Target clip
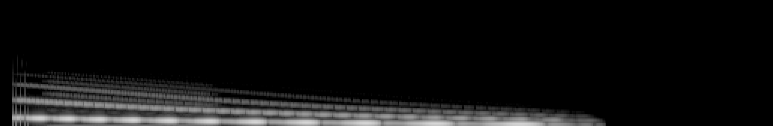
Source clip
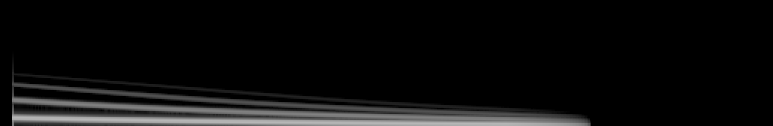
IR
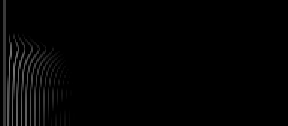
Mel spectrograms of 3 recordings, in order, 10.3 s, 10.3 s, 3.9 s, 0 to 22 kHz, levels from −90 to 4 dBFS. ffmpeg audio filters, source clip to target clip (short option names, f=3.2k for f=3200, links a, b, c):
-filter_complex "[0:a]asettb=1/sr,asplit=3[a][b][c];[a]atrim=end=0.554[d];[b]atrim=start=0.55:end=2.73,asetpts=PTS-STARTPTS,afade=t=in:d=0.004:c=qsin,afade=t=out:st=2.176:d=0.004:c=qsin,aeval=exprs='0.0668*(cos(1*acos(clip(val(0)/0.0668,-1,1)))-cos(1*PI/2))+0.000596*(cos(4*acos(clip(val(0)/0.0668,-1,1)))-cos(4*PI/2))':c=same[e];[c]atrim=start=2.726[f];[d][e]acrossfade=d=0.004:c1=hsin:c2=qsin[g];[g][f]acrossfade=d=0.004:c1=qsin:c2=hsin[h];[1:a]atrim=start_sample=2205,afade=t=out:st=0.28:d=0.01,atrim=end_sample=12789,asetrate=48510,aresample=44100[i];[h][i]afir=irnorm=-1:irlink=0,volume=-2dB"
